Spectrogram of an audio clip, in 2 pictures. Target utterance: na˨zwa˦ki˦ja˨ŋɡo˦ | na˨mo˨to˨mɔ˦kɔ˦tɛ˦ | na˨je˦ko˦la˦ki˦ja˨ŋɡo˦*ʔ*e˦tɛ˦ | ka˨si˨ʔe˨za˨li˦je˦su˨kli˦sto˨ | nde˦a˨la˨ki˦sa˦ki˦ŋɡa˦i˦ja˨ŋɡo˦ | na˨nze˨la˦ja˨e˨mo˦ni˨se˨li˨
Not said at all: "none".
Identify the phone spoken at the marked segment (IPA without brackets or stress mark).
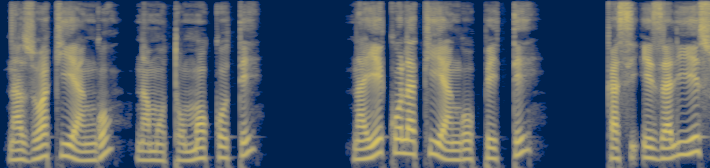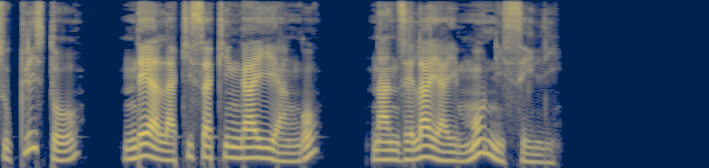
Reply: p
